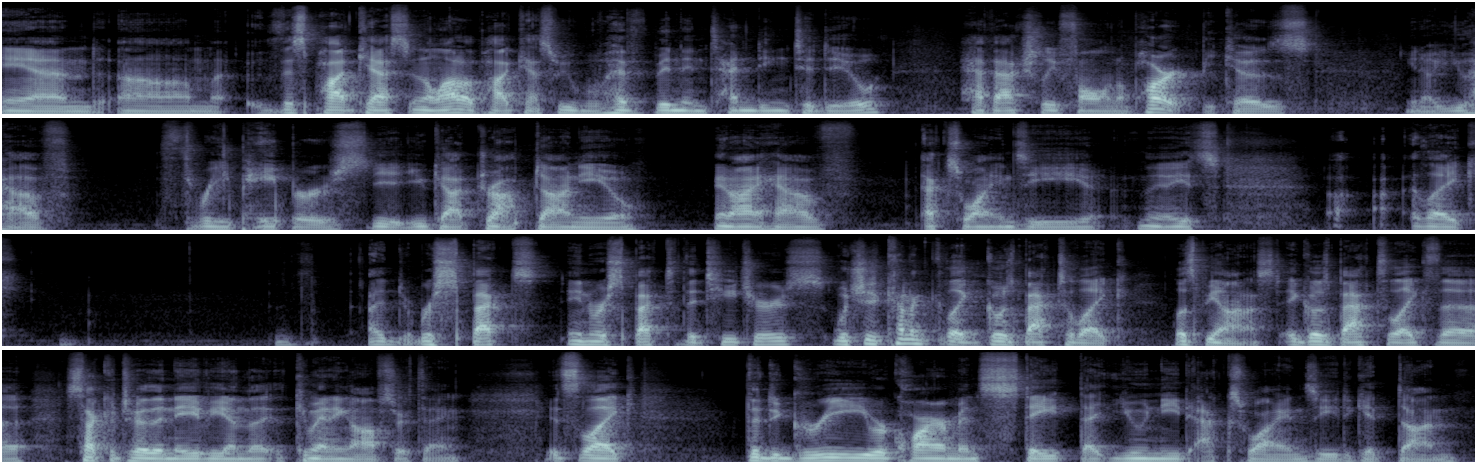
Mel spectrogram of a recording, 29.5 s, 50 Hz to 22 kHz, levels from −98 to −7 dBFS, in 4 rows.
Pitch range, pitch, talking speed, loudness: 85-100 Hz, 90 Hz, 185 wpm, -35 LUFS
